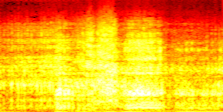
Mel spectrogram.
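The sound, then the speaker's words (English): Wolves snarl and roar in a single rough, throaty burst lasting under a second. It is loud, with a low rumble before and after, and nobody speaks. “How those wolves slobber!”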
